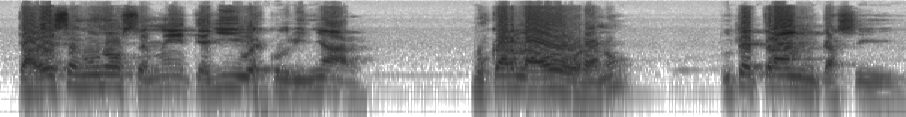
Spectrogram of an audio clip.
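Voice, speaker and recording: A man teaching a Bible study in sermon style, animated, asking rhetorical questions and acting out quotes. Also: mid-range voice, slightly rough, poor audio.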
